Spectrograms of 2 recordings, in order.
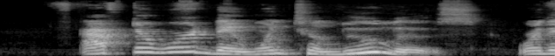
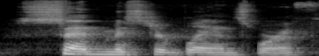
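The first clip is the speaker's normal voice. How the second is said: ordinary delivery, nothing marked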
